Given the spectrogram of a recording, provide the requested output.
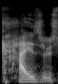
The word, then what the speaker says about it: Caesars: I still don't understand why this isn't Kaiser's Palace. I mean, if anybody took Latin in high school or college, there's no soft C. AE is always pronounced as I. Kaiser's.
